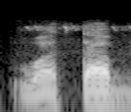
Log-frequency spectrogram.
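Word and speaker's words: وَتَبَّ: ওয়াও জবর ওয়া, তা বা জবর তাব, বা জবর বা, ওয়া তাব বা।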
